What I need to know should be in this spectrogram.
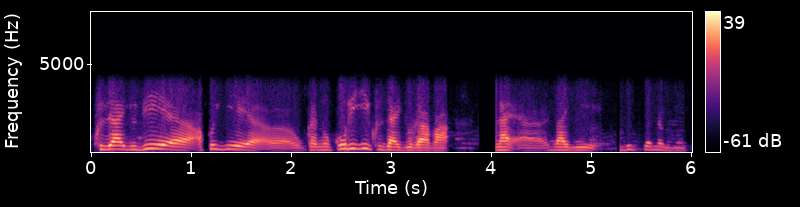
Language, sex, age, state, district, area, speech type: Manipuri, female, 60+, Manipur, Imphal East, rural, conversation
